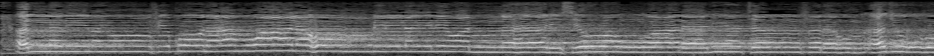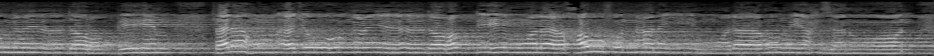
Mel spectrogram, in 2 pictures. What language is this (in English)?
Arabic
